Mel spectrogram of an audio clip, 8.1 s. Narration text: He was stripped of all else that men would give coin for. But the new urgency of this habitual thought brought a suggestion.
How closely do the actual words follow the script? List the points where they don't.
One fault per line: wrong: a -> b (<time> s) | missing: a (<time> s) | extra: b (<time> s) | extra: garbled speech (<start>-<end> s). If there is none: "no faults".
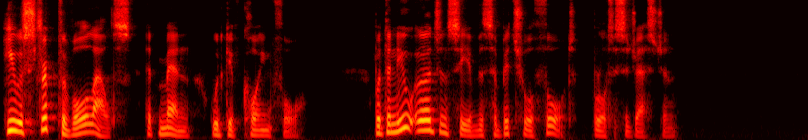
no faults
